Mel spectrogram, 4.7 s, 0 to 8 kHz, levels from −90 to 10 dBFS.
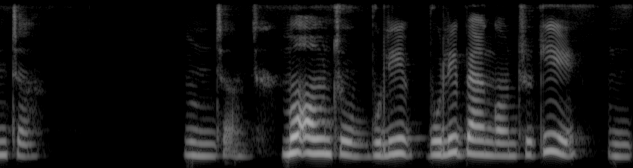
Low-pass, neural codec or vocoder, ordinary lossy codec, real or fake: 7.2 kHz; none; none; real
